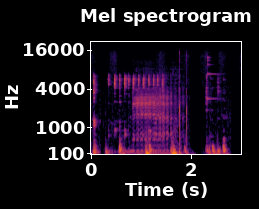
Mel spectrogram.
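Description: Sheep in the video game Minecraft bleating several times in quick succession, close and clear, with short pauses between the calls.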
